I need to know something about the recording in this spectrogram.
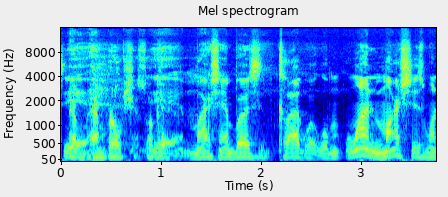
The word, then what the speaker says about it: Ambrosius: Now I feel goofy not being able to pronounce her name. It's okay. Marsha It's Ambrosius.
